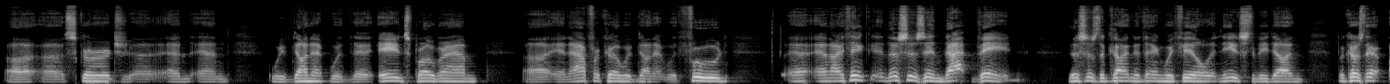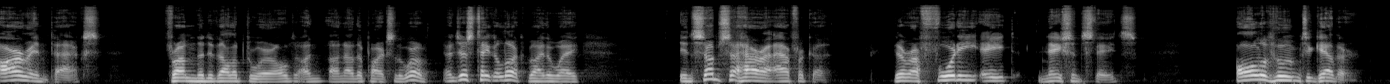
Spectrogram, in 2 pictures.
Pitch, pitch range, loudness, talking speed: 150 Hz, 135-165 Hz, -20 LUFS, 170 wpm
